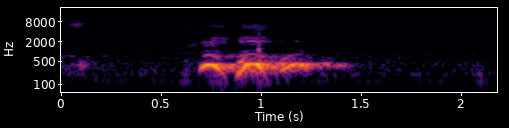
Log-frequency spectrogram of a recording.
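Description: A person's short voiced murmur, held for under a second, starting about half a second in.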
